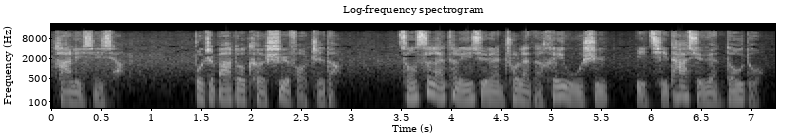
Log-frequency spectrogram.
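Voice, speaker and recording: A man narrating an audiobook in an expressive storytelling manner. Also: on the low side, normal speed, a little hiss or hum.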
